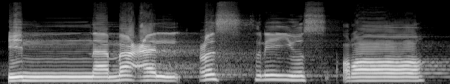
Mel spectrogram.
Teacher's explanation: seharusnya dibaca yusron, tapi karena berada di ujung bacaan atau ujung ayat maka dia berubah kaidahnya menjadi ro. Jadi tidak dibaca lagi ron tapi dibaca ro ya.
